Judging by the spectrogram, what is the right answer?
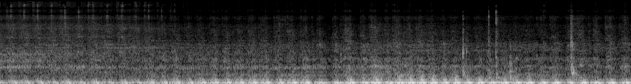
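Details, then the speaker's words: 1998 Camaro, owner says he spun every bearing, though oil pressure is good and it ran fine cold before: rough, low, pulsing idle with a dull knock under the exhaust, spun-bearing knock. "Yeah, it has a cam. It has the, I spun every bearing inside the motor cam."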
